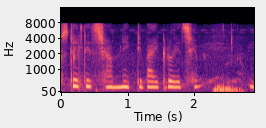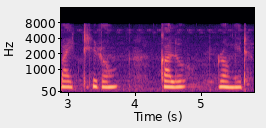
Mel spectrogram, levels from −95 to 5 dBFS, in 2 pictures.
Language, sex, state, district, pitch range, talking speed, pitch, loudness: Bengali, female, West Bengal, Cooch Behar, 235-255 Hz, 115 wpm, 245 Hz, -16 LUFS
